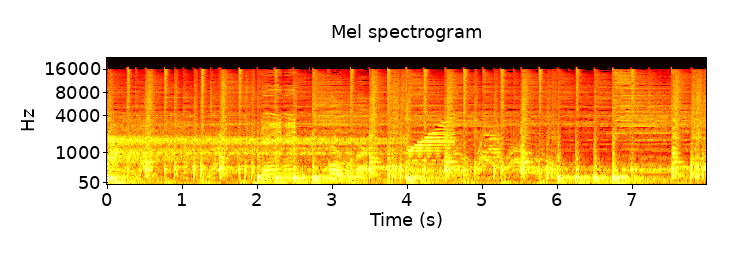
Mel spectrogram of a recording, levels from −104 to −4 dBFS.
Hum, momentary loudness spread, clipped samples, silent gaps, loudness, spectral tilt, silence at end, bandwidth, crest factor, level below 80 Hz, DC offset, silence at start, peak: none; 5 LU; under 0.1%; none; -18 LUFS; -4 dB/octave; 0 s; 17 kHz; 16 dB; -30 dBFS; under 0.1%; 0 s; -2 dBFS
